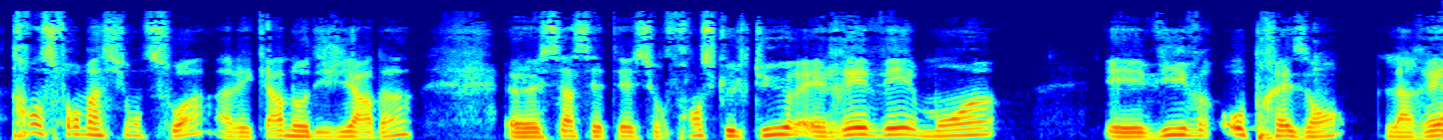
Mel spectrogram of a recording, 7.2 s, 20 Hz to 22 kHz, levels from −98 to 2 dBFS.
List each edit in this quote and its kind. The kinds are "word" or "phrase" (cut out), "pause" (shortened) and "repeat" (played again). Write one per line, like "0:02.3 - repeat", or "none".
none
